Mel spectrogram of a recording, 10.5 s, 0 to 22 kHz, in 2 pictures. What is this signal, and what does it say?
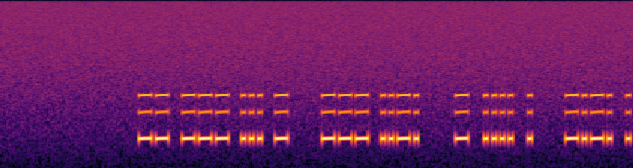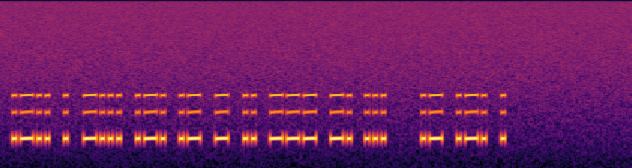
Morse code, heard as a keyed tone, hand-sent with a paddle, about 35 wpm, 720 Hz. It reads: MOST OF THE CELEBRATIONS ARE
